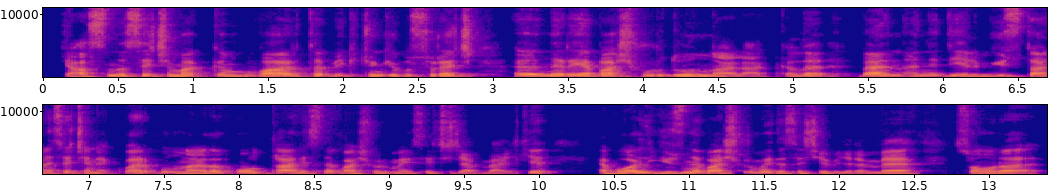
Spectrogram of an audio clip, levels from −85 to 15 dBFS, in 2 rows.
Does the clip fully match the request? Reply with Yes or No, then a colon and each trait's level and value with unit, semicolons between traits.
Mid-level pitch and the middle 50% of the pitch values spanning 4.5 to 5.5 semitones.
Yes: medium, 160 Hz; average, 5.0 semitones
